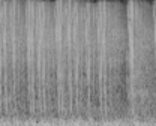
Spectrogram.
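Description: A rapid burst of missile fire in a video game plays as a loud, dense string of sharp blasts and crackling impacts, with a brief dip before more shots.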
